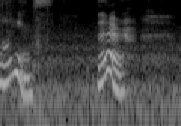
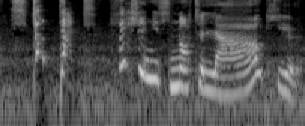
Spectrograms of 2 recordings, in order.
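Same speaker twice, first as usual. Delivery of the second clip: bossy duck; 3 dB louder than usual. Acted. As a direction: scold the kingfisher. Duck scolds kingfisher.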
